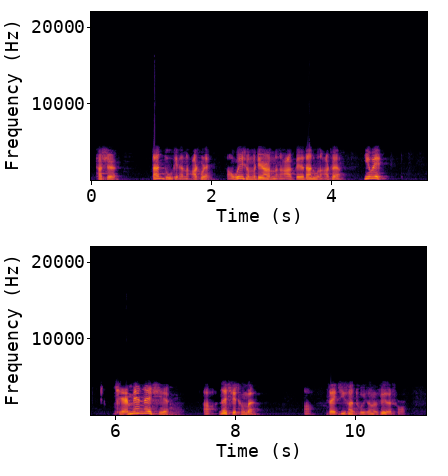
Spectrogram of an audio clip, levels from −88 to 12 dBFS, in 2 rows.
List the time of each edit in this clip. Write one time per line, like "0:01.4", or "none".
0:09.5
